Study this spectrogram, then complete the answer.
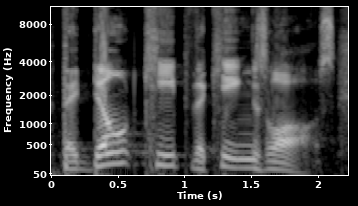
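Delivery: ordinary talk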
